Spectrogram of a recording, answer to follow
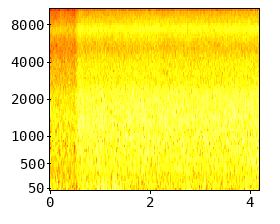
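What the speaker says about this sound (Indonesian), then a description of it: "Hujan angin" Heavy rain and wind at a stadium in Indonesia, heard from an upper VIP room: a loud, steady broadband roar of downpour that swells in abruptly after half a second and holds evenly.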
